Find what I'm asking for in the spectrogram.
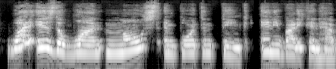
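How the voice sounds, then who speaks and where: A woman with a Spanish accent sounds animated, her pitch swinging very widely. The sound is dry and close, with no echo. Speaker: interior designer. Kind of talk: podcast interview. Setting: in a van.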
